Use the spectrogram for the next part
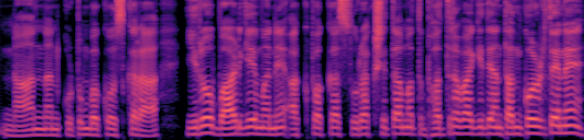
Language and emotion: Kannada, fearful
